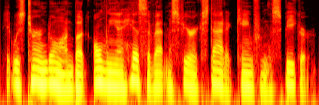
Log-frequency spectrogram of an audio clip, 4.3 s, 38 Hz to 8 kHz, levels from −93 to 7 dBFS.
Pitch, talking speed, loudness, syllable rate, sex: 95 Hz, 210 wpm, -16 LUFS, 5.5 syllables/s, male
